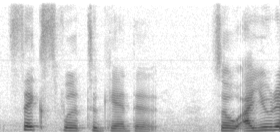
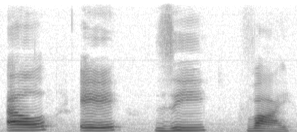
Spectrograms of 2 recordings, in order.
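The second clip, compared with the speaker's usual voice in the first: slow letter-by-letter spelling; slower than usual. Shown as a demonstration. Teacher spelling lazy for the students, slow and clear. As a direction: give each letter its own slow beat. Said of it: "Lazy spell".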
